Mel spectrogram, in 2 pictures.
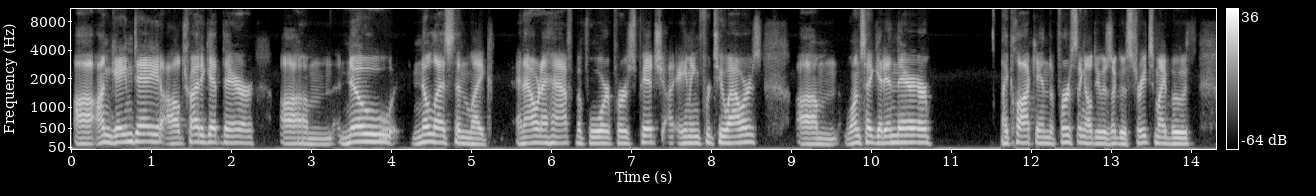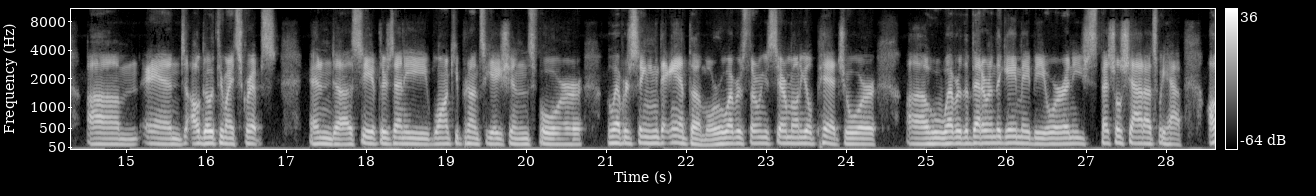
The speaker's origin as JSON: {"language": "English", "town": "Stamford", "region": "Connecticut", "country": "United States", "tie": "born or raised there", "said": "And so I became a commuter student growing up in Stamford, Connecticut."}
